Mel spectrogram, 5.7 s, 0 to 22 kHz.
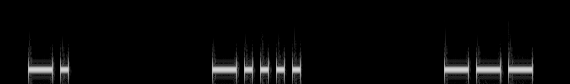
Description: Morse code, heard as a keyed tone, about 15 wpm, spaced as for 5 wpm, 700 Hz. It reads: N6O
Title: USA Call Signs - 5 Characters - 6x Character Spacing - 15wpm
